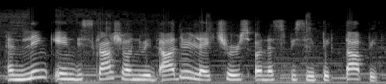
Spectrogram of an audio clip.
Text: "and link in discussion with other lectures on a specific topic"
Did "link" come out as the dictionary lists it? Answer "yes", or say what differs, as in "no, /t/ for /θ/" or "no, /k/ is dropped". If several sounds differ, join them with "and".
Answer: yes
